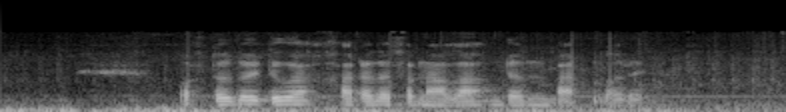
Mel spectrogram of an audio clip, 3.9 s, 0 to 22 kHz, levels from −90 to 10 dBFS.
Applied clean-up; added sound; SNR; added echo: none; Truck; 6 dB; none.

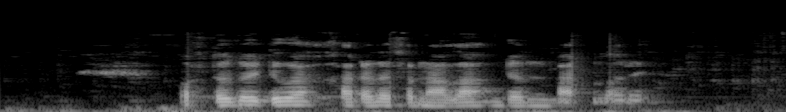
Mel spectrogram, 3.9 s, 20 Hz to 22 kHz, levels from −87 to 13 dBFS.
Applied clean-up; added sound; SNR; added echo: classical method log-MMSE.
